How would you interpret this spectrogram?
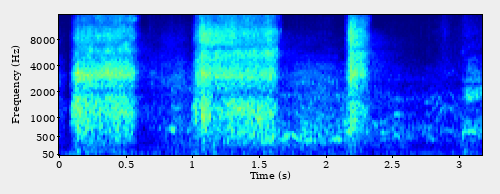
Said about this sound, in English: Blowing your nose. No one's sexy when they blow their nose. I'll blow my nose.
